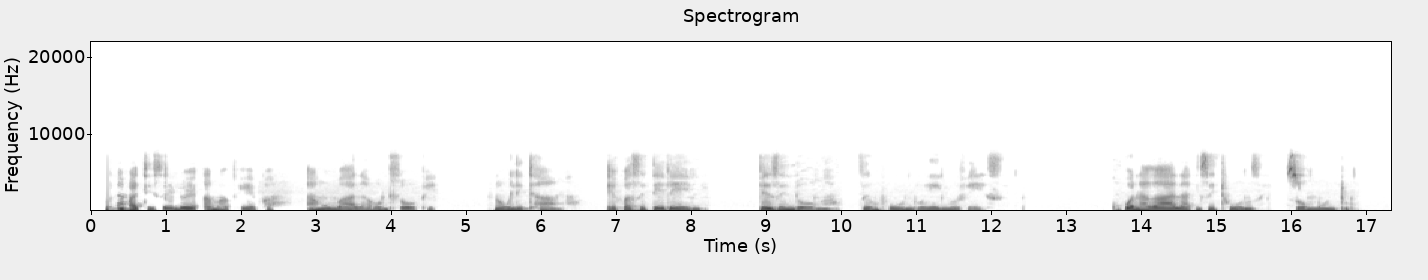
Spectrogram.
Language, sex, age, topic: North Ndebele, female, 25-35, education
